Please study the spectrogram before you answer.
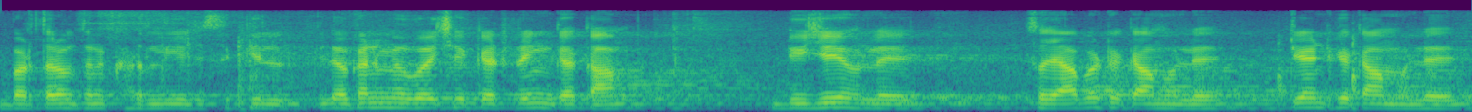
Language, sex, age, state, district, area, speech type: Maithili, male, 18-30, Bihar, Purnia, rural, spontaneous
